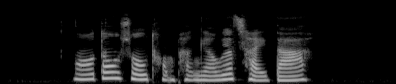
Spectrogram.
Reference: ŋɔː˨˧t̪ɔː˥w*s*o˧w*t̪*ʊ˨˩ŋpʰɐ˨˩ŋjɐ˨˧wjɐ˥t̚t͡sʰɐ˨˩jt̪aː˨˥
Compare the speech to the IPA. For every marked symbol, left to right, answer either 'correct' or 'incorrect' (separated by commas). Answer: correct, incorrect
